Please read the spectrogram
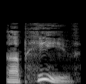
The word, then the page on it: upheave: British English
